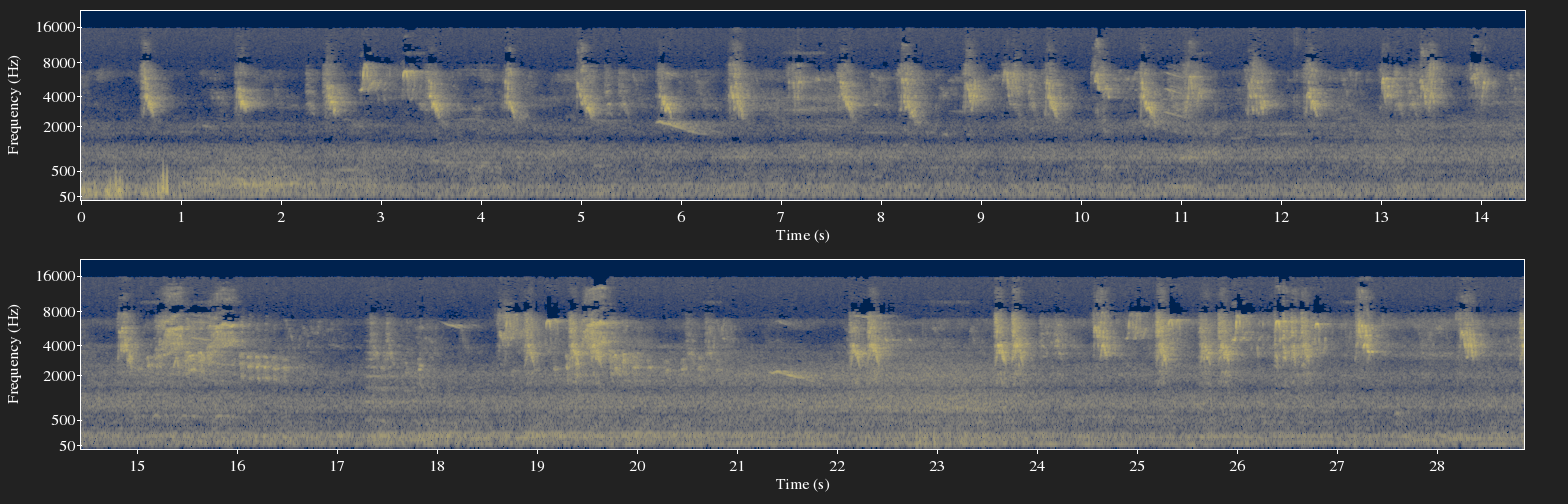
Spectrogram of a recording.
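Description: Small birds chirping over and over, a few short high chirps a second, above a faint low hum. A couple of dull thumps come right at the start.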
